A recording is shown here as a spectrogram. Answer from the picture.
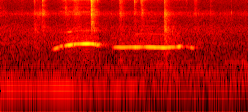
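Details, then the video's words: Ashy tailorbird: an arched whistle followed by a longer, flat, slightly wavering whistle, over steady low hum and room noise. "KASO KASO GACOR BRO"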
